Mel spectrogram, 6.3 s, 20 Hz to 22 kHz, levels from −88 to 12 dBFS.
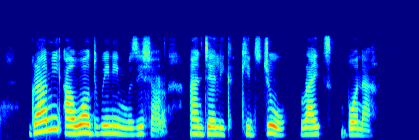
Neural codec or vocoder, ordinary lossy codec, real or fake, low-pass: codec, 16 kHz, 4 kbps, X-Codec, HuBERT features, trained on LibriSpeech; none; fake; none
